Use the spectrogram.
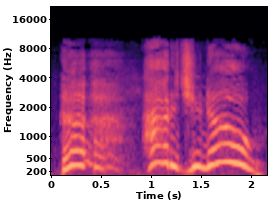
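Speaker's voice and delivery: high, slow, drawn-out gasping question; shocked disbelief. Pretend. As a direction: play a stunned victim caught out. Repeat of mock shocked user.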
